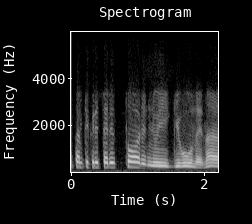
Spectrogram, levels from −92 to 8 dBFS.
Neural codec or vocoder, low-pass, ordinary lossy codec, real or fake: none; 5.4 kHz; Opus, 24 kbps; real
